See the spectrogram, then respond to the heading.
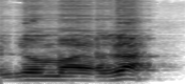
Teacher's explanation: اگر تا کو ہم رکتے ہیں تو پھر ہا سے بدل جاتا ہے. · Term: تا مربوطہ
